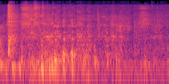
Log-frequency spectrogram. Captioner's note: laughing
